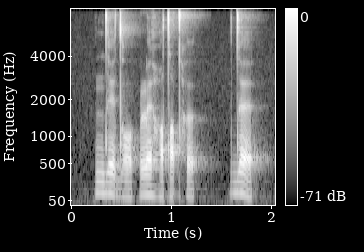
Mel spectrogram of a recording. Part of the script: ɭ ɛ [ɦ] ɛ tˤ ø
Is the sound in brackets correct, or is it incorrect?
correct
